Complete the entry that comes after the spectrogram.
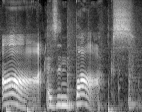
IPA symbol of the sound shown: ɒ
